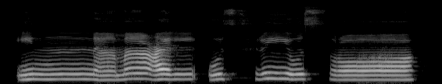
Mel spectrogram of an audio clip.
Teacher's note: इन्ना पे गुन्ना होगा, नून और मीम पे शद्दा गुन्ना करना है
